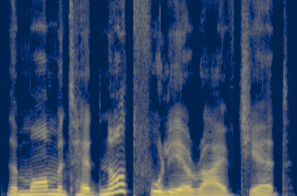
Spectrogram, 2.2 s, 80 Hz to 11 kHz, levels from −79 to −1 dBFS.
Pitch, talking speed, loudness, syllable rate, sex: 185 Hz, 190 wpm, -17 LUFS, 5.3 syllables/s, female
